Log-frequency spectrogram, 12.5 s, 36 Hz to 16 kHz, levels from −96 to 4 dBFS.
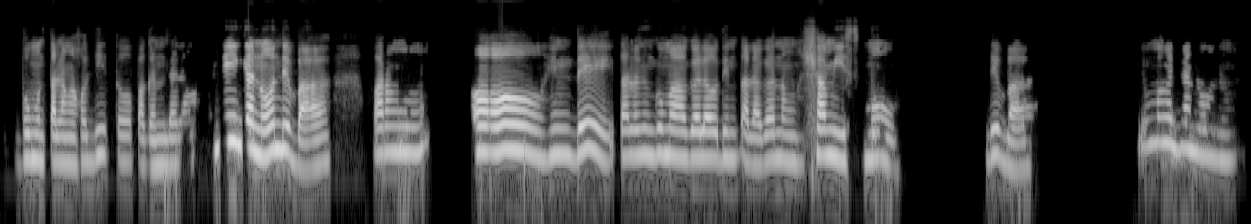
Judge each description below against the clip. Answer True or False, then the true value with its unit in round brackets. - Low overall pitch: False (220 Hz)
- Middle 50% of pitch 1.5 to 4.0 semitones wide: True (3.6 semitones)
